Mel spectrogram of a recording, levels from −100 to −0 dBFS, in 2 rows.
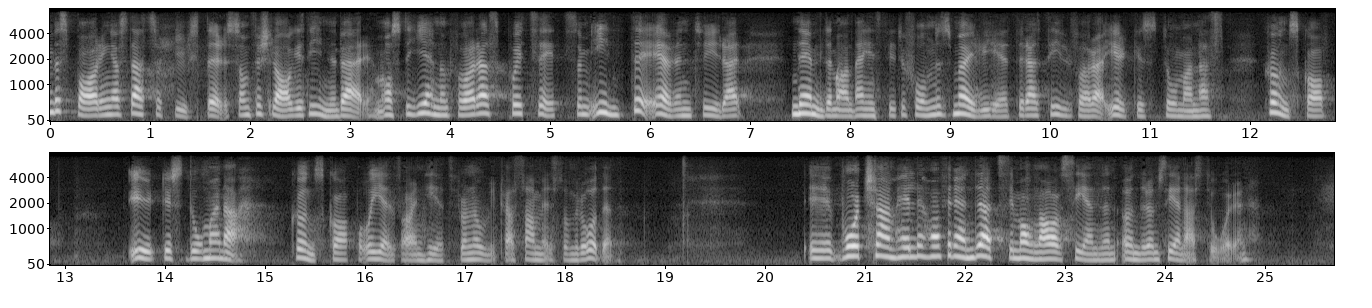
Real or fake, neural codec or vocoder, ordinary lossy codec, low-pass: fake; codec, 16 kHz, 0.8 kbps, ZipCodec; none; 7.2 kHz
